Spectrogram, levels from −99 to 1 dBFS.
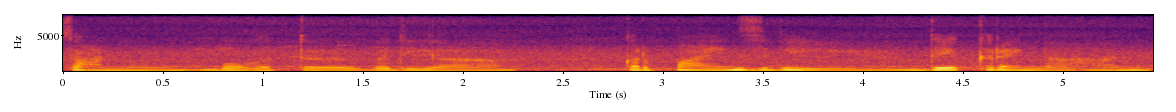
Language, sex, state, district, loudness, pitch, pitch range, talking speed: Punjabi, female, Punjab, Kapurthala, -19 LUFS, 210 Hz, 190-240 Hz, 90 wpm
